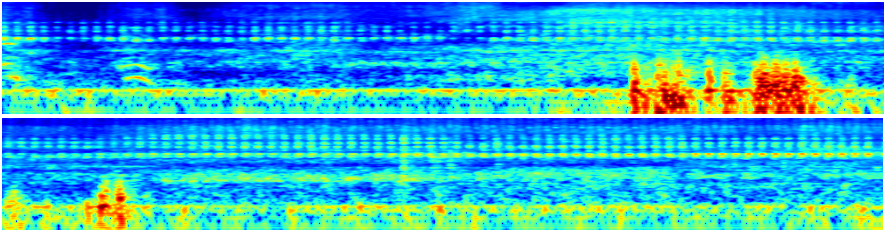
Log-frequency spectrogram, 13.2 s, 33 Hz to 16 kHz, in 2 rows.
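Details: 2003 Dodge Durango with a used replacement engine: fast, light ticking at about three per second over a smooth idle, with a few louder thumps. The owner later found low transmission fluid, and topping it up cured the noise.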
